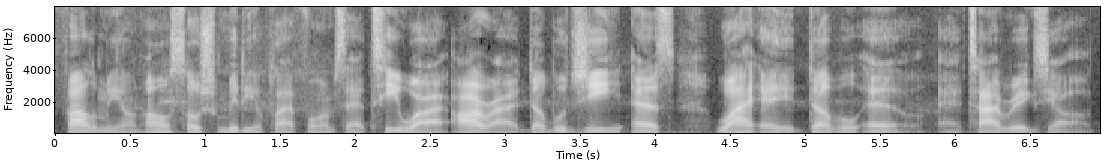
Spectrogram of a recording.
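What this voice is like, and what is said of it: Promotional announcer-style voice. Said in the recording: “do my promotion voice.”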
